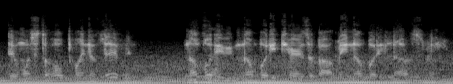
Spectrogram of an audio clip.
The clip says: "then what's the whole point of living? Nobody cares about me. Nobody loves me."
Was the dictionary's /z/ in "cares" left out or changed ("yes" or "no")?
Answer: no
